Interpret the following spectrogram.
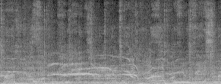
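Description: Riders screaming on a Mondial Heartbreaker swinging thrill ride over loud fairground dance music with a heavy bass beat.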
